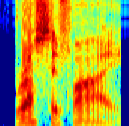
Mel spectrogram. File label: "Russify", American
